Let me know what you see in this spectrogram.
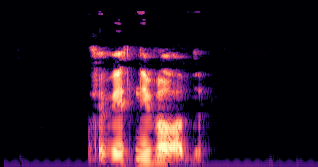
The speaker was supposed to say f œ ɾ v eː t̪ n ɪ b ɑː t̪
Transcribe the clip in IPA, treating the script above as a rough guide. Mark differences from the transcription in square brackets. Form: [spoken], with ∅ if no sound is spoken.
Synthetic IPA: f œ ɾ v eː t̪ n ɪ [v] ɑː [d̪]

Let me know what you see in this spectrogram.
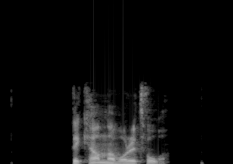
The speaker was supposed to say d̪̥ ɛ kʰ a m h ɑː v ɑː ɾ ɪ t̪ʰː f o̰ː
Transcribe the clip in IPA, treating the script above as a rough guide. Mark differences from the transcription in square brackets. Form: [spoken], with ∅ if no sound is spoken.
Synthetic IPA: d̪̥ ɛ kʰ a [n] h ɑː v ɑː ɾ ɪ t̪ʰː [v] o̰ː

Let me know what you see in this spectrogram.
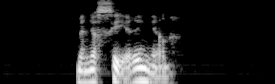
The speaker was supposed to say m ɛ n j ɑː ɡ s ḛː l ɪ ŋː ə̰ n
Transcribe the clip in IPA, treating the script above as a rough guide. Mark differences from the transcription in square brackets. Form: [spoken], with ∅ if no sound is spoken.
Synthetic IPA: m ɛ n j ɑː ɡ s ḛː [ɾ] ɪ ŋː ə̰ n

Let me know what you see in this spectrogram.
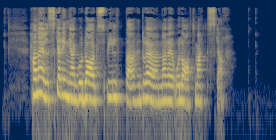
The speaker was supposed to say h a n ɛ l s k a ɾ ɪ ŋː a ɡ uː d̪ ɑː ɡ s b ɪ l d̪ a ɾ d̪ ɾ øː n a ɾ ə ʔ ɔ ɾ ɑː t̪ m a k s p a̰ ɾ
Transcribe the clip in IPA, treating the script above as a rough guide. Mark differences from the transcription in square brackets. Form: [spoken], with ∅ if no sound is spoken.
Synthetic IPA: h a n ɛ l s k a ɾ ɪ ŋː a ɡ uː d̪ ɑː ɡ s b ɪ l [t̪] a ɾ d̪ ɾ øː n a ɾ ə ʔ ɔ [l] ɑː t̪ m a k s [k] a̰ ɾ

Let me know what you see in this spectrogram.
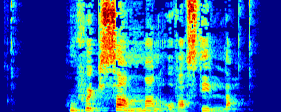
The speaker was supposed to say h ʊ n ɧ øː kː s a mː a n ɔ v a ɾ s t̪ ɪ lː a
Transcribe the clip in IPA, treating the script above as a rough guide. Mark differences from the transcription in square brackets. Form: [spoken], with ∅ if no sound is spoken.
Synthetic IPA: h ʊ n ɧ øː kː s a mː a n ɔ v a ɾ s t̪ ɪ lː a

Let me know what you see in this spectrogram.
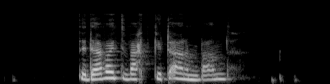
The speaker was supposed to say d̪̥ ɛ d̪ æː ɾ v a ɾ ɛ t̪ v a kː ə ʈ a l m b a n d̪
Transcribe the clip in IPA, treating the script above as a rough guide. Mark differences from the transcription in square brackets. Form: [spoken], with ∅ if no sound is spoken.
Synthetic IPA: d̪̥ ɛ d̪ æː ɾ v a ɾ ɛ t̪ v a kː ə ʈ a [ɾ] m b a n d̪

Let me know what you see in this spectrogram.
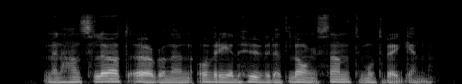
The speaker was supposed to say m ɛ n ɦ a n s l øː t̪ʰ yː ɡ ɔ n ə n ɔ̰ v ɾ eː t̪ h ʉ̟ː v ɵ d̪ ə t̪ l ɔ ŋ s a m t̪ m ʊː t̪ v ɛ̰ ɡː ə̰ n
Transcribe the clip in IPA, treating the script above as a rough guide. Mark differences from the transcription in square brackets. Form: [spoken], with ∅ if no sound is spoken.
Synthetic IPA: m ɛ n ɦ a n s l øː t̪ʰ [øː] ɡ ɔ n ə n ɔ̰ v ɾ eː [d̪] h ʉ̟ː v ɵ d̪ ə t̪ l ɔ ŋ s a m t̪ m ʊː t̪ v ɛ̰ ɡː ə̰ n

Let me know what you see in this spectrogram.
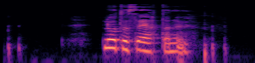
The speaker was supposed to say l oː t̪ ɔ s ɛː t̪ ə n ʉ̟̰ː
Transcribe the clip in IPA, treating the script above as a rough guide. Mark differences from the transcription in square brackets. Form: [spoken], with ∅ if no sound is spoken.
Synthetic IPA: l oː t̪ ɔ s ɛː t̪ [a] n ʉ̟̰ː

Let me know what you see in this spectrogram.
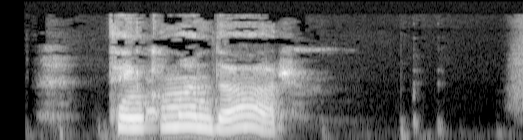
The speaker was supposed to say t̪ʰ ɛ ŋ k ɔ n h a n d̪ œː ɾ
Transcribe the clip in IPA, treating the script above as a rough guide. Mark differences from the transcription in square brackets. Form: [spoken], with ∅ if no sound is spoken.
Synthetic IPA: t̪ʰ ɛ ŋ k ɔ [m] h a n d̪ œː ɾ

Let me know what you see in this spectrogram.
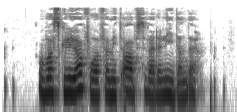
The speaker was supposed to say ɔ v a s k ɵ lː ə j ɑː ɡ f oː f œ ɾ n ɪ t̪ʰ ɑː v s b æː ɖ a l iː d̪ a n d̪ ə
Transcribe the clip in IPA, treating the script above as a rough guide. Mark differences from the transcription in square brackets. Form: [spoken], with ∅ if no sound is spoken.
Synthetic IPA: ɔ v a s k ɵ lː ə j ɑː ɡ f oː f œ ɾ [m] ɪ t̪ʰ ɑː v s [v] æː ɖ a l iː d̪ a n d̪ ə

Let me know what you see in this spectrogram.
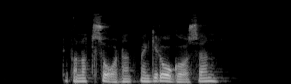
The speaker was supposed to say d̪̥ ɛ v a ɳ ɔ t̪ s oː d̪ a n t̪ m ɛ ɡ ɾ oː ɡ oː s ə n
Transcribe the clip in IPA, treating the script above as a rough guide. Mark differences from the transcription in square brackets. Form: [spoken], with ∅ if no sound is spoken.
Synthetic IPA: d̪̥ ɛ v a ɳ ɔ t̪ s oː d̪ a n t̪ m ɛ ɡ ɾ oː ɡ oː s ə n

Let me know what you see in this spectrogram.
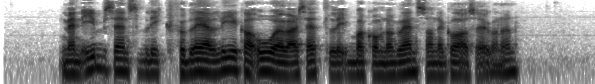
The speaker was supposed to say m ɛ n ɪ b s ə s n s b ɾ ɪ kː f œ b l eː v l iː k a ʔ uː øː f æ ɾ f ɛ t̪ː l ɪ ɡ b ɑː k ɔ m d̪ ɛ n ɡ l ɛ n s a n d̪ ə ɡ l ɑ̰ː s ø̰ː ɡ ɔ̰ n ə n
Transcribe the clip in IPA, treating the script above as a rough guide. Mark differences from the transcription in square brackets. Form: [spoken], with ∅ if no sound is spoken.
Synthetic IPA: m ɛ n ɪ b s ə [∅] n s b [l] ɪ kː f œ b l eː v l iː k a ʔ uː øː [v] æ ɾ [ʂ] ɛ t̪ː l ɪ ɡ b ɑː k ɔ m d̪ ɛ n ɡ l ɛ n s a n d̪ ə ɡ l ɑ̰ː s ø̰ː ɡ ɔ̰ n ə n

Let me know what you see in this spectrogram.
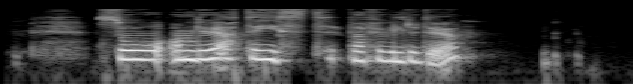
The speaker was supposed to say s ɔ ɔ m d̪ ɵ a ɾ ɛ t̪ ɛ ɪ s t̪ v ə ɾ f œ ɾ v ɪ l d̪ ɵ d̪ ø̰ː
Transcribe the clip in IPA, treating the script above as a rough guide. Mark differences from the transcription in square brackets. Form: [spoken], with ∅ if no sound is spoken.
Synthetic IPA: s ɔ ɔ m d̪ ɵ [æ] ɾ [a] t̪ ɛ ɪ s t̪ v [a] ɾ f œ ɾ v ɪ l d̪ ɵ d̪ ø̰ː

